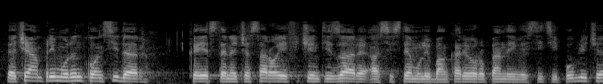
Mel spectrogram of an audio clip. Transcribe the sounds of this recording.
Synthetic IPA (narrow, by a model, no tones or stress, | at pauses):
d̪e̞at͡ʃe̞jaɨnpɾimulrɨnd̪̚ko̞nsid̪e̞r | kəje̞st̪e̞ne̞t͡ʃe̞saɾo̞e̞fit͡ʃie̞nt̪izaɾe̞ʔasist̪e̞mulujbaŋkaɾe̞uɾo̞peand̪einve̞st̪it̪sijpublit͡ʃe̞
